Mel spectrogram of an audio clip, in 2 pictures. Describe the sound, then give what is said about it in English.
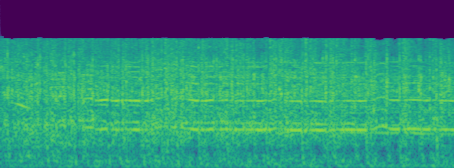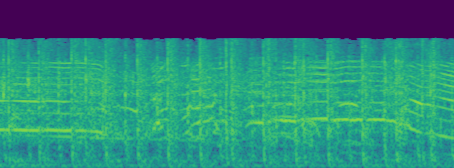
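Gunshots as a group of about twelve to fourteen people fire into the air, a dense, unbroken barrage of many overlapping sharp cracks and pops that never lets up. “I hope y'all can hear it there if you're watching Facebook Live.”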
